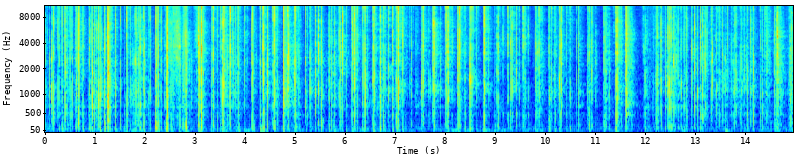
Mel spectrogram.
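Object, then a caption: Clear vinyl pencil pouch with markers inside. A clear vinyl pencil pouch with pink trim, full of markers, is held up and shaken and squeezed by hand. The plastic crinkles continuously while the pens inside rattle in a dense stream of sharp, crackling clicks for the whole clip.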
